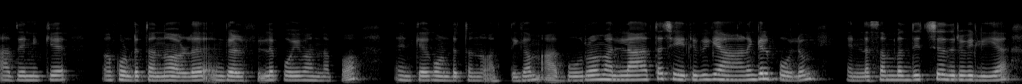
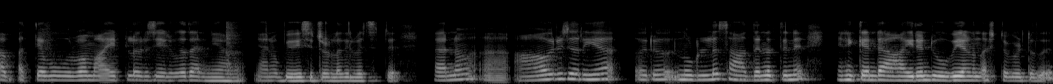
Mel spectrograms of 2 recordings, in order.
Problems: none marked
